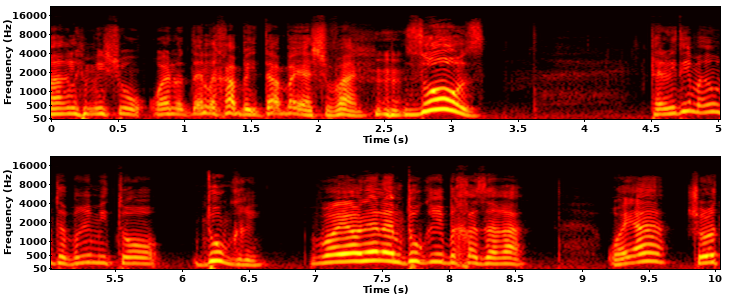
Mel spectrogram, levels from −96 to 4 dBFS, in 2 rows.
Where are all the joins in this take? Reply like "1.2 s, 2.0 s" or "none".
none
